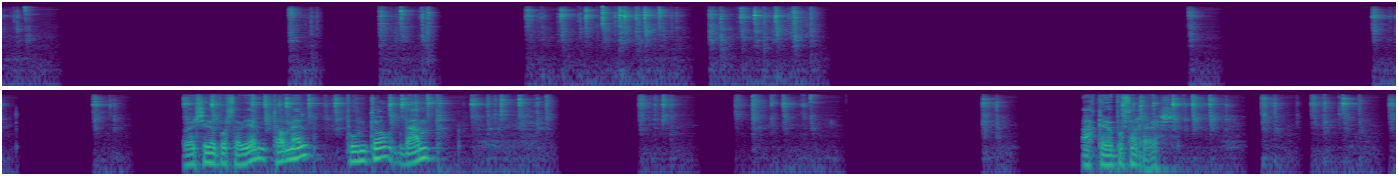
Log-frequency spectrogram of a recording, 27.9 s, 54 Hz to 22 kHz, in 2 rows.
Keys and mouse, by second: 0.0 Up, 2.9 Return, 4.1-8.3 typing, 12.0-13.9 typing, 14.9-22.3 typing, 23.9 Escape, 25.0-27.8 typing.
